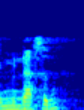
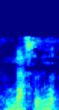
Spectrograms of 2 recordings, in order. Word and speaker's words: Mnason: You could try and pronounce the M and say Mnason. But it's easy just to make the M silent and say Nason of Cyprus, an early disciple with whom they would lodge.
